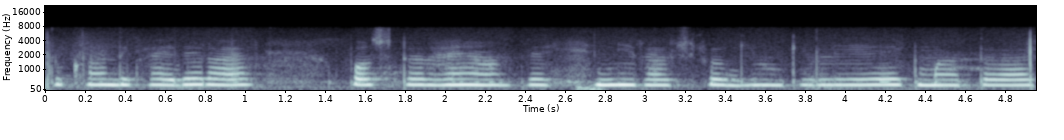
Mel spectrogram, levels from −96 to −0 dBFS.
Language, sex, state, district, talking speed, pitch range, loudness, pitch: Hindi, female, Haryana, Charkhi Dadri, 145 wpm, 255-265 Hz, -15 LUFS, 260 Hz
